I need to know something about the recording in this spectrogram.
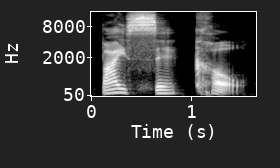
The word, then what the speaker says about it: bicycle: The first C sounds like S because the next letter is E, I, or Y. This time it's Y. The second C sounds like K because the next letter is not E, I, or Y. It's an L, bicycle.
